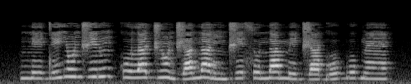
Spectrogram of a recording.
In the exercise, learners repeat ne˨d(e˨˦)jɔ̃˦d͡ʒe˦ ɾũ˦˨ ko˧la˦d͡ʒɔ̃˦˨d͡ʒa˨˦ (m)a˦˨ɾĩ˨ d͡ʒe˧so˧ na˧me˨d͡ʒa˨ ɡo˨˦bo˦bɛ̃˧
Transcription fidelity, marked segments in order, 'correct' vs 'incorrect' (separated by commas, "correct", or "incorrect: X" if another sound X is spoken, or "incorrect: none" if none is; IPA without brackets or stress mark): correct, incorrect: n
